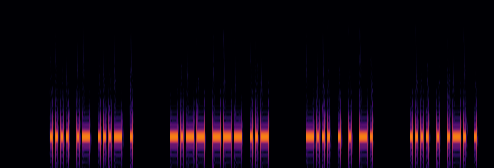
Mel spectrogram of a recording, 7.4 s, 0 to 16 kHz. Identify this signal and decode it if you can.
Morse code, heard as a keyed tone, about 30 wpm, 700 Hz. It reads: HAVE YOU BEEN HERE
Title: 2x Word-Spacing - Sentences from Top 200 Words - 30wpm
